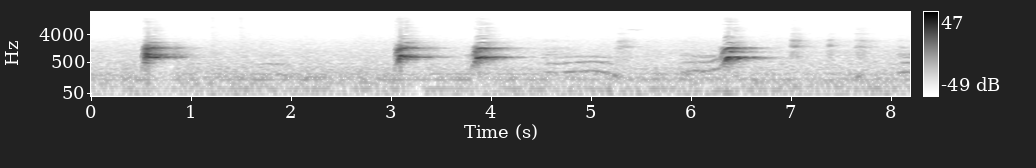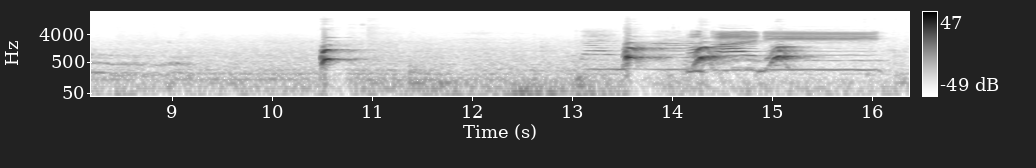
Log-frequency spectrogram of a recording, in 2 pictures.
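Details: Golden Retriever at home, overjoyed as the younger son returns from school on the first day of term; a series of short yelping barks every second or two, then a higher whining, harmonic-rich burst near the end.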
